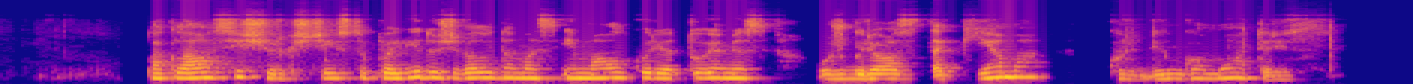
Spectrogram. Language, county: Lithuanian, Tauragė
